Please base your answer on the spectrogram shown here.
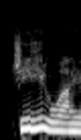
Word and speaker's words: GUI: GUI is pronounced GUI.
